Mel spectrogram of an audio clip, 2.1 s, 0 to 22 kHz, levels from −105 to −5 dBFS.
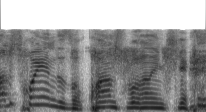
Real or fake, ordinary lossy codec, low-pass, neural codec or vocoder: real; MP3, 48 kbps; 7.2 kHz; none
